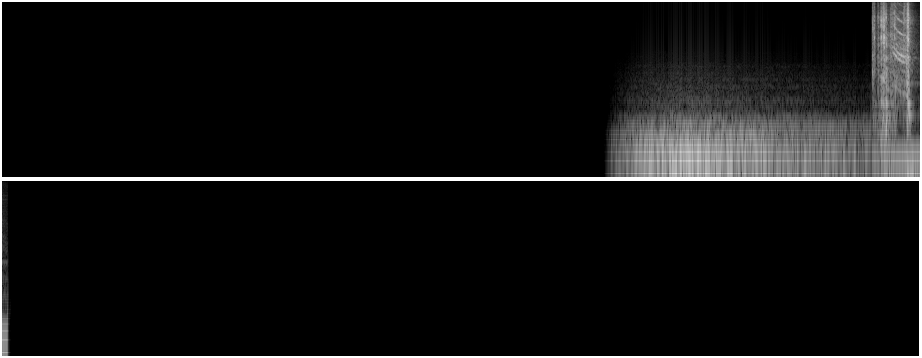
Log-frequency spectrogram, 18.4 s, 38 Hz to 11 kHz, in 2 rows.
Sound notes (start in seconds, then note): 6.1 whoosh; 8.7 camera Flash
